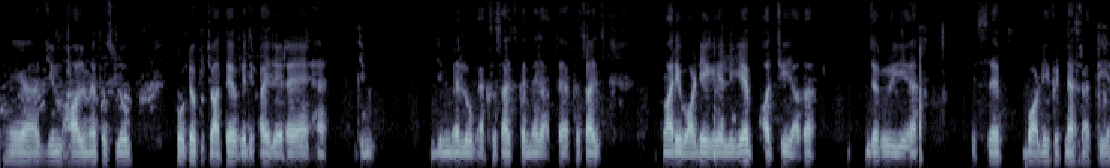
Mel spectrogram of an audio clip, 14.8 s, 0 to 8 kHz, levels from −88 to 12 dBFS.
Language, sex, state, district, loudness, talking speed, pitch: Hindi, male, Uttarakhand, Uttarkashi, -25 LUFS, 150 wpm, 95 Hz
